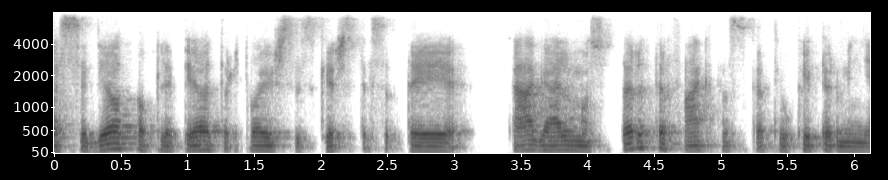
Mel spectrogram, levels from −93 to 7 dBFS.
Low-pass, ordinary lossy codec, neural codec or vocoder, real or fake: 7.2 kHz; Opus, 16 kbps; none; real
